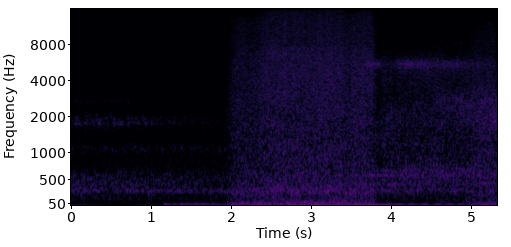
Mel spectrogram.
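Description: A spacecraft engine hums with a low, steady rumble.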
